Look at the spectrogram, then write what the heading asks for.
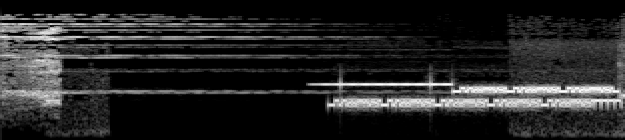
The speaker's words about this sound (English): He's got a dial up. It does the modem sound.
